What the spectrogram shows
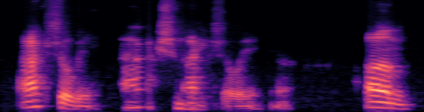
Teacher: Actually, the rhythm would be like dun da da.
